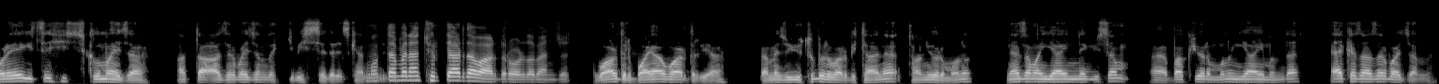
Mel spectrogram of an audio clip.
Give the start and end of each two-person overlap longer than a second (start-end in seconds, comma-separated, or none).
none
